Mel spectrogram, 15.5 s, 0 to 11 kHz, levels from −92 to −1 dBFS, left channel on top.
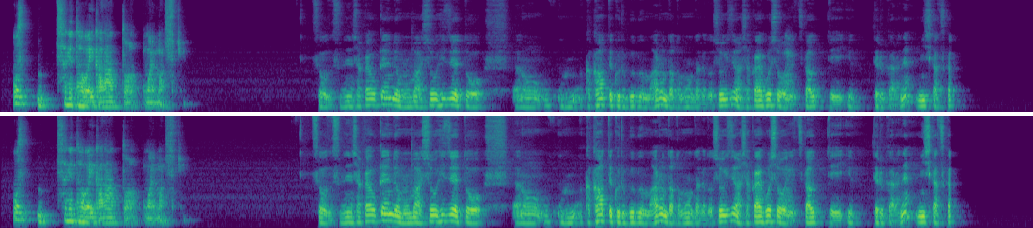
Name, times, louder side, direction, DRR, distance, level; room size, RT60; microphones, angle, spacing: voice 1, 0.8-2.6 11.8-11.9, left 1 dB, 60° left, 1.5 m, -26 dB
voice 2, 4.7-12.9 13.1-14.3, right 4 dB, 80° right, 0.5 m, -25 dB
11.5 x 4.6 x 2.8 m
head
